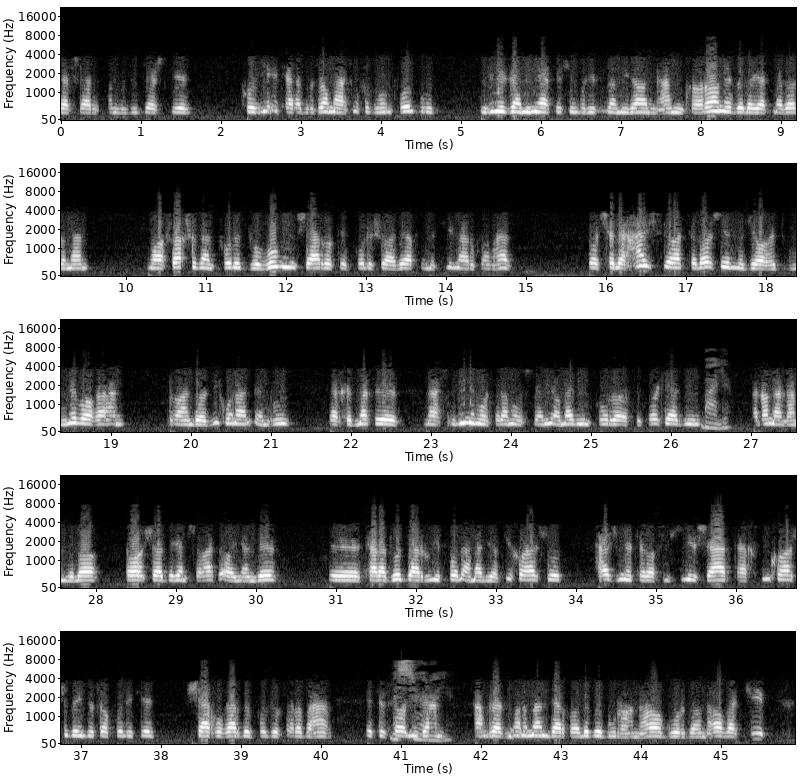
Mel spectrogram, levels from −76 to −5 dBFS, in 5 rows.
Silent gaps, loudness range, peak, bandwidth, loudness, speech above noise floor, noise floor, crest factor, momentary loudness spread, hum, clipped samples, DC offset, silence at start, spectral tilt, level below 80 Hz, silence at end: none; 4 LU; 0 dBFS; 8 kHz; -13 LUFS; 39 dB; -52 dBFS; 14 dB; 10 LU; none; under 0.1%; under 0.1%; 0 s; -6 dB/octave; -56 dBFS; 0.4 s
